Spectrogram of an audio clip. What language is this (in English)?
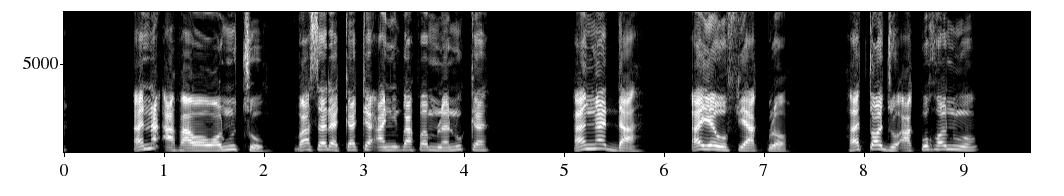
Ewe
